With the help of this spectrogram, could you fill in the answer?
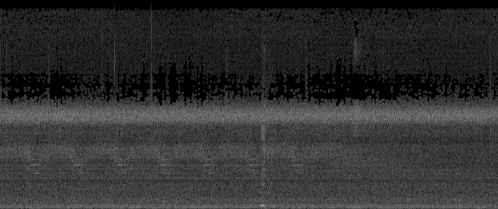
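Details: A constant shrill cicada chorus hums without pause while a dog sits listening. A soft click and a faint murmur break in near the middle, and steady background noise lies beneath.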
